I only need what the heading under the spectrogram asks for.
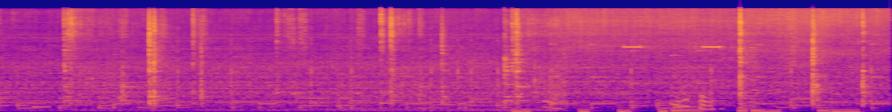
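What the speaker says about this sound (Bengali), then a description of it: "টমেটোটা দিয়ে আমি কিছুক্ষণ কষিয়ে নেব ভালো করে মশলাটা" Spiced masala with tomato frying in a pan while it is stirred: steady close sizzle under repeated scraping and stirring strokes, with occasional clinks of a utensil against the metal.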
